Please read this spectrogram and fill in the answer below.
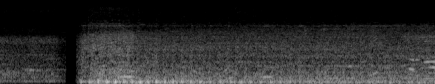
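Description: A faint fading tail, then a brief dropout under a second in, followed by a steady low rumbling noise with no clear rhythm.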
